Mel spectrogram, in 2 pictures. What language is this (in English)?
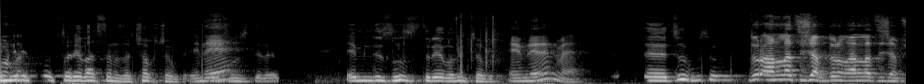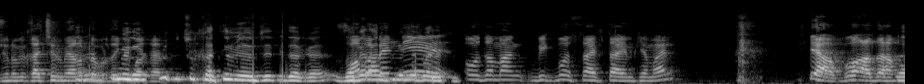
Turkish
